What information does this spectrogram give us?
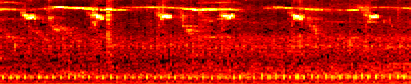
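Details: Yellow bulbul chicks in the nest give thin, very high chirps, repeated roughly every half second, as a parent brings food, over a steady high insect whine and a low hum.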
